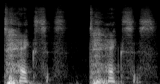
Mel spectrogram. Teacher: It's almost like there's an H after the T like Texas.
